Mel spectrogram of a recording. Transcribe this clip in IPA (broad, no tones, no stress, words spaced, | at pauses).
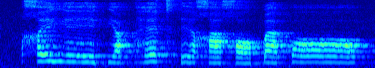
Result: χe jeː pʲɑbʱɛt͡sʼɪː χaχɔɓa pɔː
